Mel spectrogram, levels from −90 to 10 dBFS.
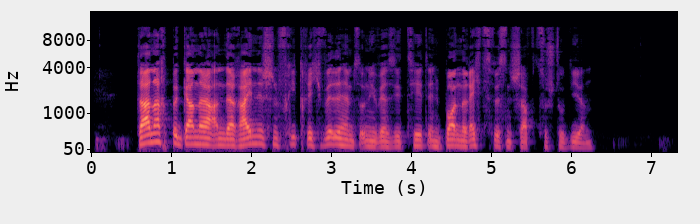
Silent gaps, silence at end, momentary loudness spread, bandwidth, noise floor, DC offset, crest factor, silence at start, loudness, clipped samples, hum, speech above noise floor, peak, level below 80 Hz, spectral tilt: none; 1.05 s; 17 LU; 11.5 kHz; -81 dBFS; under 0.1%; 24 dB; 0.6 s; -22 LUFS; under 0.1%; none; 58 dB; 0 dBFS; -56 dBFS; -5 dB/octave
